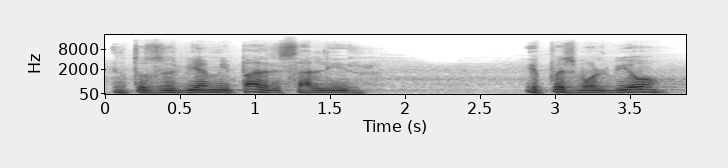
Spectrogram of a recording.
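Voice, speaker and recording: With a medium-pitched, steady, mellow voice that is nonetheless cracked and broken, a male evangelist preaches in a chatty way. He frequently asks his listeners "right?" and is given to coughing.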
